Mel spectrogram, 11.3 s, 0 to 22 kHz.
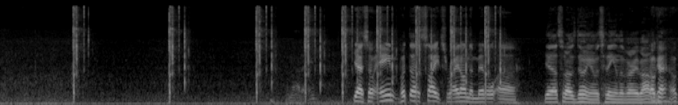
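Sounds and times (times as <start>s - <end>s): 
low steady hum: 0.0s - 11.3s
HPA airsoft pistol shooting: 1.2s - 1.6s, 2.8s - 3.2s, 4.2s - 8.4s
speech: 5.9s - 11.3s.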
